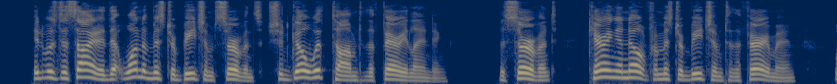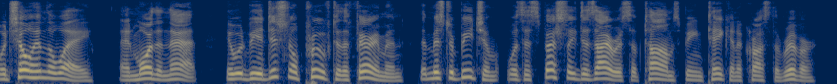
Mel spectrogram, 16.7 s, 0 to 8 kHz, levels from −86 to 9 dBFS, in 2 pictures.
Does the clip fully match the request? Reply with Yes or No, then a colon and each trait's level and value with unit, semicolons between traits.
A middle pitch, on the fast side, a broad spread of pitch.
Yes: medium, 175 Hz; fast, 210 wpm; wide, 6.1 semitones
